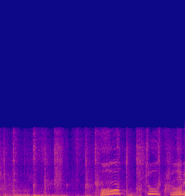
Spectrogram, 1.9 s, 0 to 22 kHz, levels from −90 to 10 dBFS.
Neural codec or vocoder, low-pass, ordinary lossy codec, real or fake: codec, 16 kHz, 0.8 kbps, ZipCodec; none; none; fake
